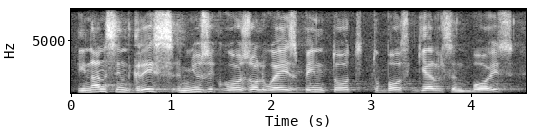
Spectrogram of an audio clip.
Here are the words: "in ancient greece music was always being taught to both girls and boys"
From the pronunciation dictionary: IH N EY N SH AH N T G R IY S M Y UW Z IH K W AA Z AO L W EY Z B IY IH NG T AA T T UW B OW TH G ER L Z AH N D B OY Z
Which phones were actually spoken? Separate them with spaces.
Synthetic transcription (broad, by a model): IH N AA N S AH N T G R IY S M Y UW Z IH K W AA Z AO L W EY Z B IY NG T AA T T UW B OW TH G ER L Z AH N D B OY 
